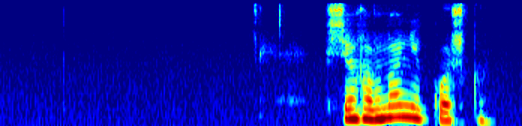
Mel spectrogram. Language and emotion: Russian, neutral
